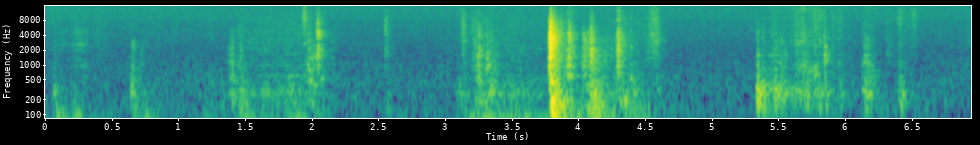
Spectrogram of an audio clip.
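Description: Wooden drawer being pulled open and pushed shut, a few brief knocks and thuds with one sharper clack in the middle, close by in a quiet room.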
